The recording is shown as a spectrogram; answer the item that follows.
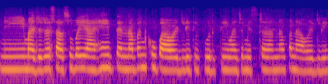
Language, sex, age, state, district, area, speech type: Marathi, female, 18-30, Maharashtra, Buldhana, rural, spontaneous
